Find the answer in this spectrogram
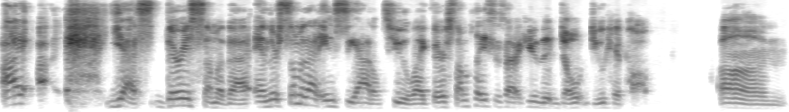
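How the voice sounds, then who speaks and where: A man with an American accent speaks at a fairly high pitch with very wide pitch swings. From Phoenix, Arizona. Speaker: hip hop musician. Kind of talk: interview. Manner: fast.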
